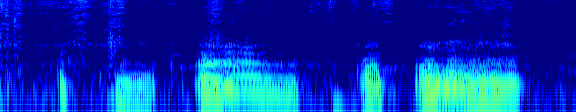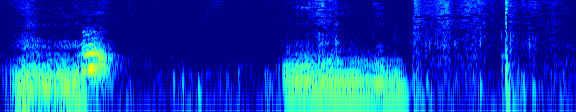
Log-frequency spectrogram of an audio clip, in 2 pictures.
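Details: Puppies giving low, harmonic growling grumbles in short bursts about every second, quiet and close, with a faint higher whine in the middle.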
